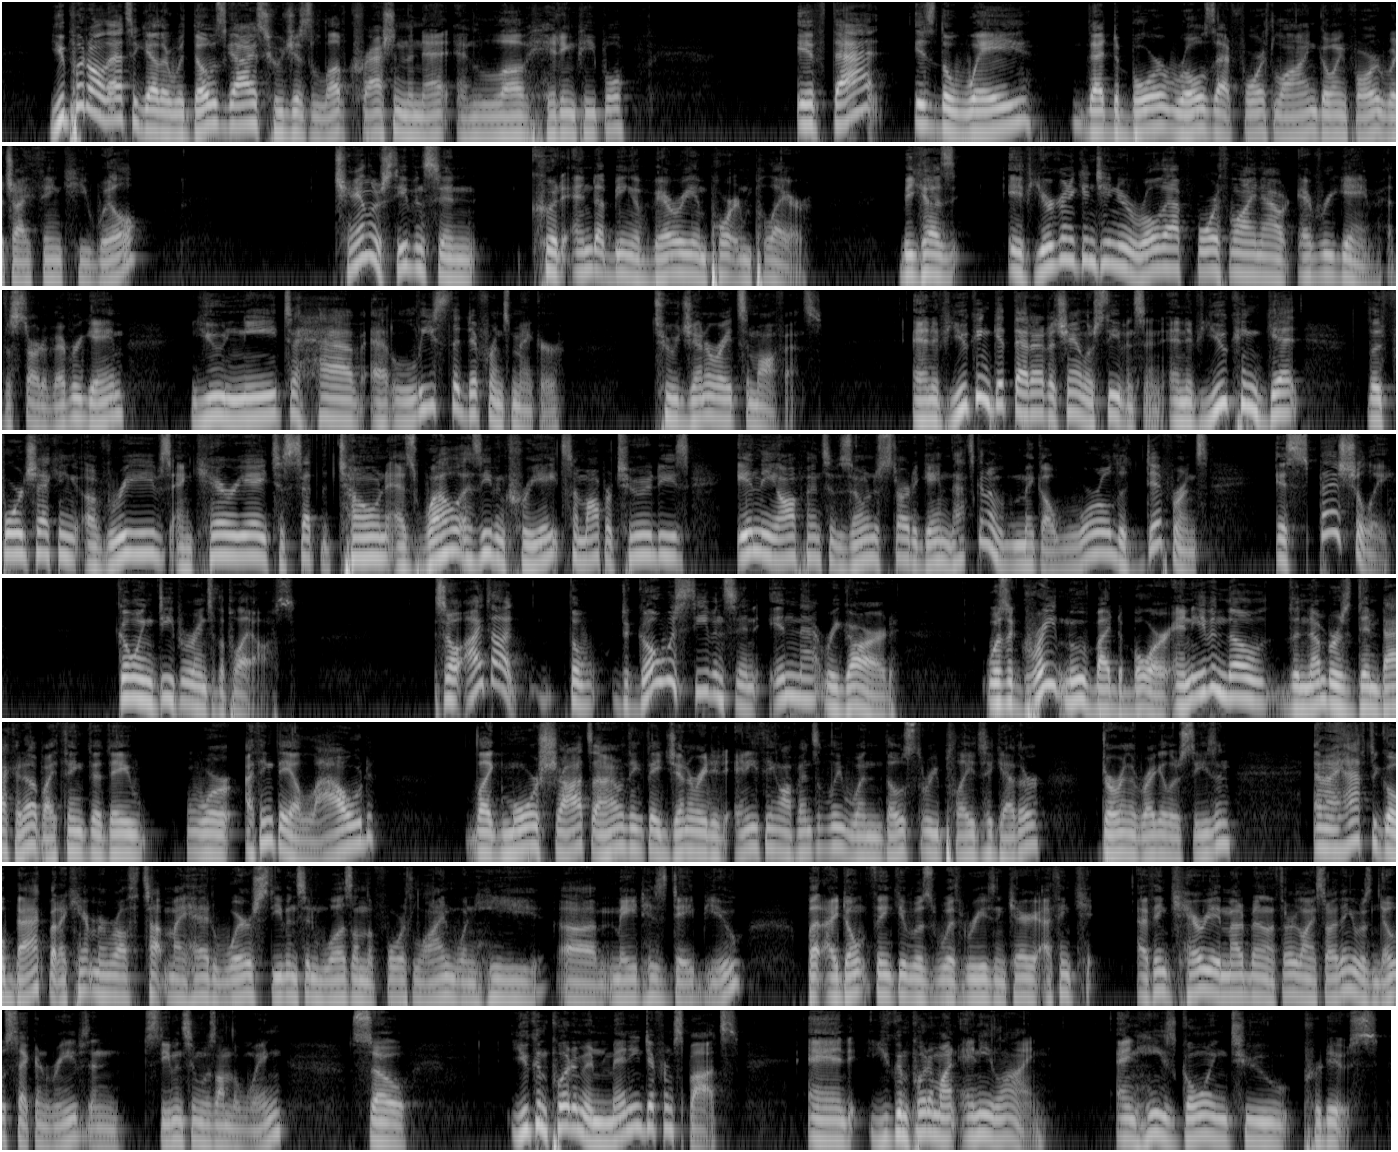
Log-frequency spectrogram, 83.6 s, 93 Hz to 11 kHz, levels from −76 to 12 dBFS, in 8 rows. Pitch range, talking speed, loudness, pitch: 115-155 Hz, 200 wpm, -19 LUFS, 130 Hz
